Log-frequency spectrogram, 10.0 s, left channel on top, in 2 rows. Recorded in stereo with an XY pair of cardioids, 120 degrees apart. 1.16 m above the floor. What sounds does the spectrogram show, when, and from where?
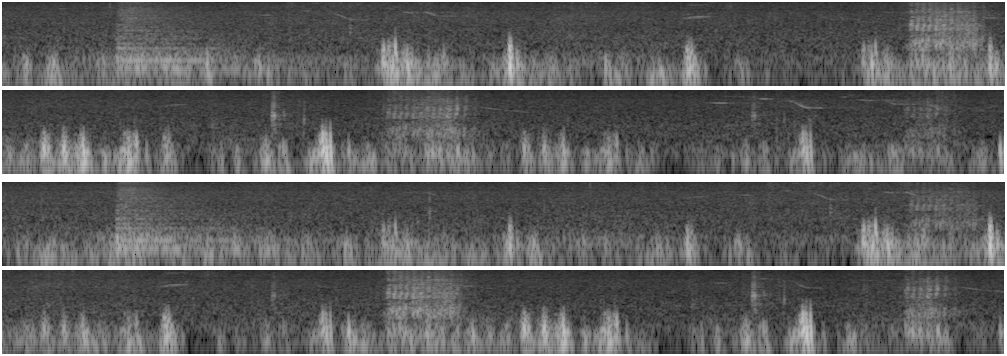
0.6 s a snare drum: 40° right, 2 m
